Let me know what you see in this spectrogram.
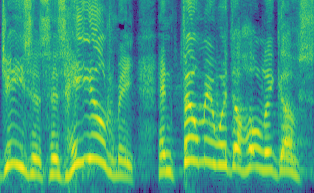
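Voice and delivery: mild, high-pitched yell, scream only hinted. Speaker recounting a preacher grabbing them, retelling the preacher's scream. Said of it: "screamed in my face".

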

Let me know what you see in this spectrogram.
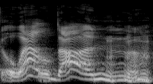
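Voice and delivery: high, tiny, little voice. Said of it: "And Flitwick, the professor, is like".

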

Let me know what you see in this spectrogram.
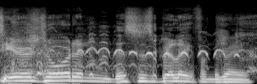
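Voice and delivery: mocking, put-on ghostly voice. Joking about getting mail, making fun of Billy Graham: mocking Billy Graham voice. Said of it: "we're making fun of you".

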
